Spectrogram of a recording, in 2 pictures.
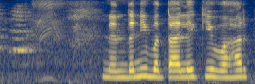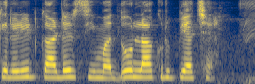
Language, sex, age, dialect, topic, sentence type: Magahi, female, 25-30, Northeastern/Surjapuri, banking, statement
